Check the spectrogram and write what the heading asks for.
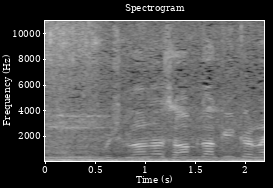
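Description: An elderly man's voice speaking over a steady low background rumble; the voice comes in just under a second in.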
